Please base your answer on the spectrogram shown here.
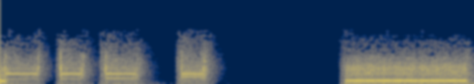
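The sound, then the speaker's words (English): A telephone number being dialed: four short electronic tone beeps, a silent pause, then one long, steady tone. “I better call Don.”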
